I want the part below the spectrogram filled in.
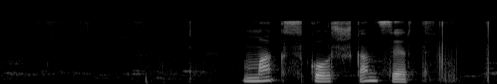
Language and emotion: Russian, neutral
